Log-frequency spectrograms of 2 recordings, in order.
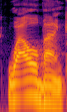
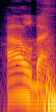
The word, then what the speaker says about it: Wallbank: It's actually, and I think the W is silent. It's a James Zalbank. It's a W-A-L-B-A-N-K. Yeah. Try and pronounce it again. Wallbank. No, remember, silent W at all. Albank.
